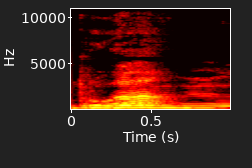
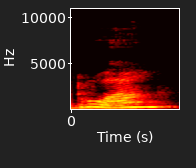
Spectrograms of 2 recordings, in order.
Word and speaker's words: truhan: Se escribe así, son seis letras, pero es una sola sílaba. Es el monosílabo más largo del español, porque la H intercalada no separa el diptongo que forman la U y la A, y por lo tanto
